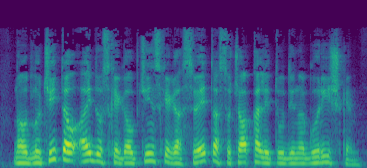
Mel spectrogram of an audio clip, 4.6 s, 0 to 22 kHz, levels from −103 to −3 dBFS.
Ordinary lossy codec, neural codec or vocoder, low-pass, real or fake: MP3, 48 kbps; autoencoder, 48 kHz, 128 numbers a frame, DAC-VAE, trained on Japanese speech; 19.8 kHz; fake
